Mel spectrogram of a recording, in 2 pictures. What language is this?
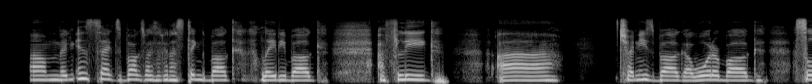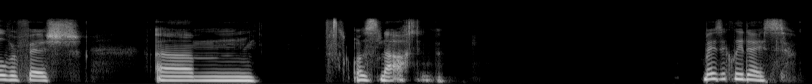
Yiddish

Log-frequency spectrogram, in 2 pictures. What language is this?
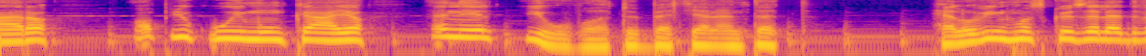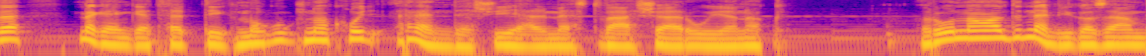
Hungarian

